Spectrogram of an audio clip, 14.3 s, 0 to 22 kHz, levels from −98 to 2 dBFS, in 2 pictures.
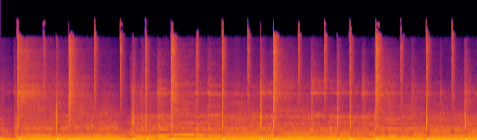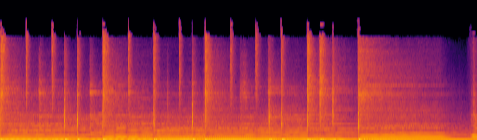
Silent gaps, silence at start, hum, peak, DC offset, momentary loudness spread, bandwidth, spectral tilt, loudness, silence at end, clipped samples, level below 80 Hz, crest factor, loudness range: none; 0 s; none; -2 dBFS; under 0.1%; 2 LU; 19 kHz; -5 dB/octave; -17 LUFS; 0 s; under 0.1%; -20 dBFS; 14 dB; 1 LU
